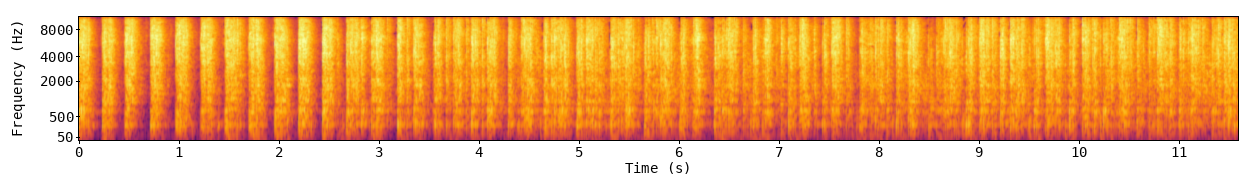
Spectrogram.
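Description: Aggressive tapping and scratching on a plastic fake watermelon slice. Sharp, separate hard taps with a hollow plastic knock come first, then run together into a dense, fast clatter of tapping and scratching with bright, crisp highs.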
